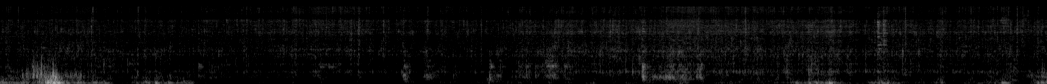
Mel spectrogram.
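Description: Food sizzling in a shallow pan over an open wood fire, with a steady hiss and a spatula stirring and scraping in the pan, making a few short clicks. A brief low thump about half a second in is the loudest sound.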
